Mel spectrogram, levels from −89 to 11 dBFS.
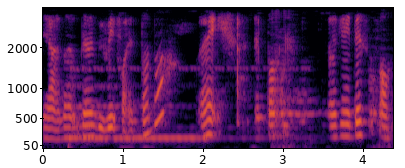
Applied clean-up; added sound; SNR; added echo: classical method log-MMSE.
